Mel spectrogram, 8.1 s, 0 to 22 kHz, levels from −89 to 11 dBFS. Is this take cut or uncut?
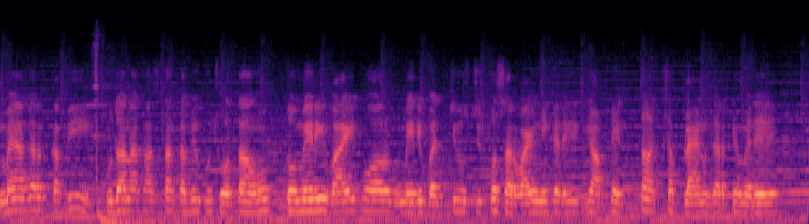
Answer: cut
